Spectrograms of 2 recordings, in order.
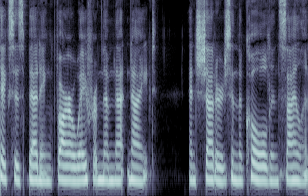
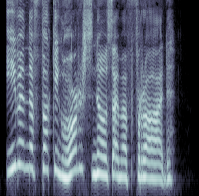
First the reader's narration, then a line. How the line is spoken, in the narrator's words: Nikki snaps at them, yelling into the night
